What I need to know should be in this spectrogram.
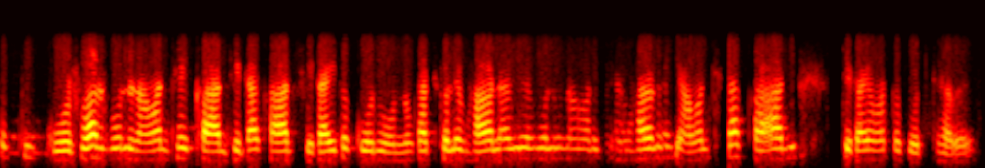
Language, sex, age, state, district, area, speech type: Bengali, male, 30-45, West Bengal, Dakshin Dinajpur, urban, conversation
